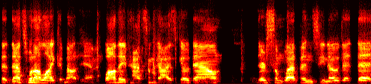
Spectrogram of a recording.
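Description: Speaking with a slight Southern US accent, a man comes through. The sound is dry and close, with no echo. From US South. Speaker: college football podcaster. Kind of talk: casual sports analysis interview.

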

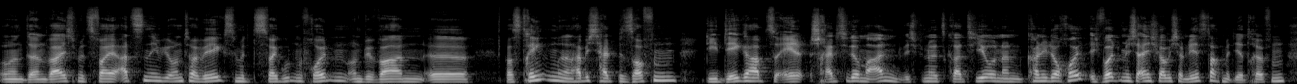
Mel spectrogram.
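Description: Over a silent background on a very clean recording, a man speaks very fast. His pitch is fairly high, with ordinary variation. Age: 20s. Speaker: podcast co-host. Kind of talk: casual chat.

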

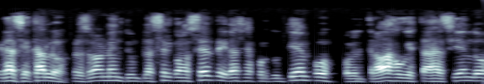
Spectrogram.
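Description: A man talks at a fairly quick pace with a dark, mellow tone. The sound is dry and close, without echo. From Argentina. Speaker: podcast co-host. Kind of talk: casual chat. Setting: video call.

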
